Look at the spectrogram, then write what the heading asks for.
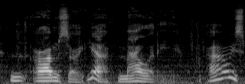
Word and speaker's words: Malady: 9/4 for grunt rooms and for templates of medley I'm sorry yeah malady I always mispronounce this I get that in temple of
